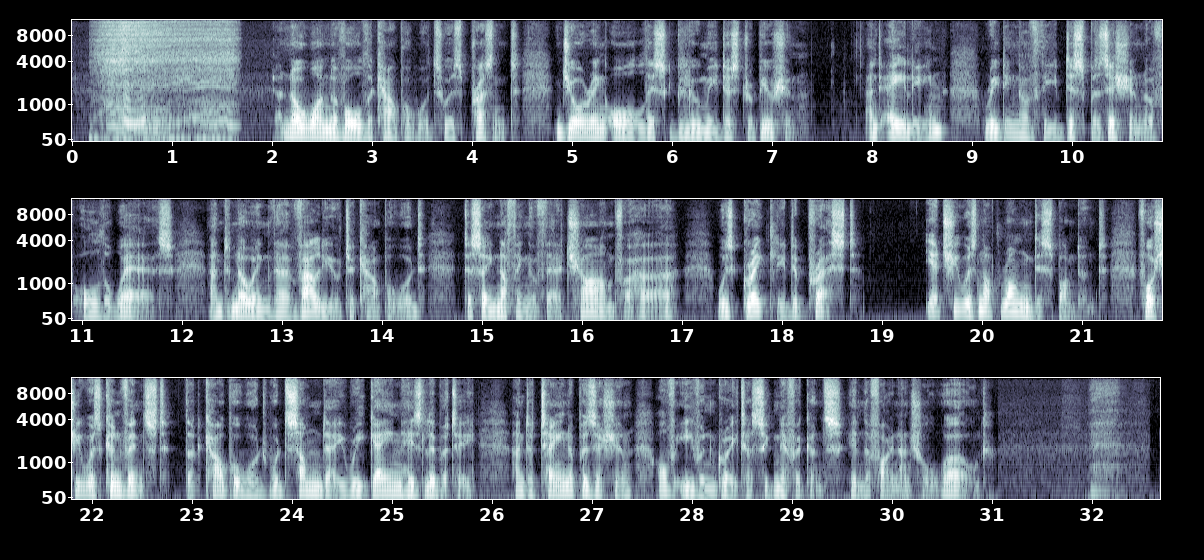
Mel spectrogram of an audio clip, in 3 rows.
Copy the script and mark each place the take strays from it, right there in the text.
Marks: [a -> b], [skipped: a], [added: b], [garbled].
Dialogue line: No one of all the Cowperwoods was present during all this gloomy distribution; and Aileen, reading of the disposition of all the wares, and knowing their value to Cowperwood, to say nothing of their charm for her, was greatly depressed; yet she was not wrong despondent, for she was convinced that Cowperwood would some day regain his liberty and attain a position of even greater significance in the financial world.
No one of all the Cowperwoods was present during all this gloomy distribution; and Aileen, reading of the disposition of all the wares, and knowing their value to Cowperwood, to say nothing of their charm for her, was greatly depressed; yet she was not wrong despondent, for she was convinced that Cowperwood would some day regain his liberty and attain a position of even greater significance in the financial world.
